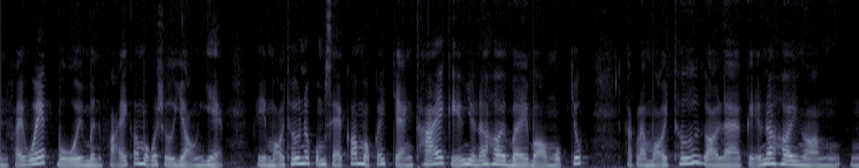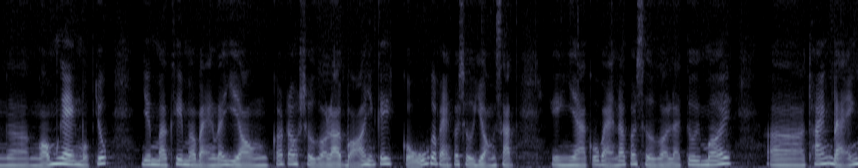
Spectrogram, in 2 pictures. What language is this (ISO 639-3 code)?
vie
